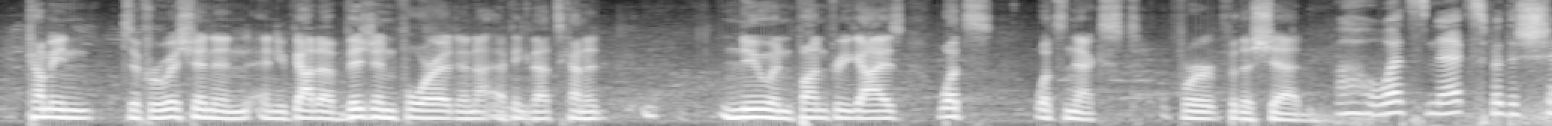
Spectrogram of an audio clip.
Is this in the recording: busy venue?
yes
